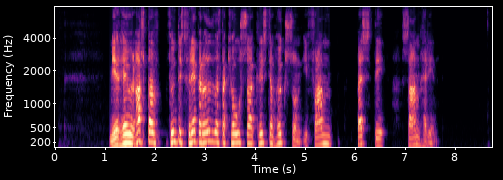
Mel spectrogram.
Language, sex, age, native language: Icelandic, male, 40-49, Icelandic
